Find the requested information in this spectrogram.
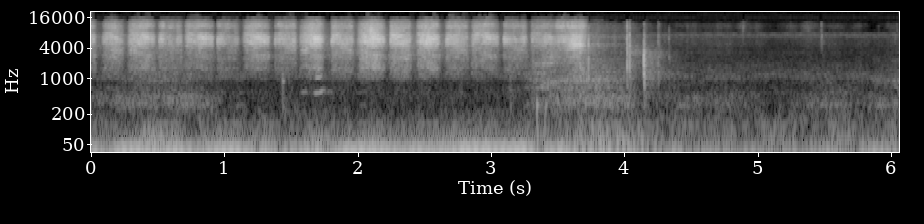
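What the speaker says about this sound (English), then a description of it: "You could sand on this for the next year and you'd hardly make a dent in it." Hand sanding a hardened tool-steel part from a Delphi 670/680 steering gearbox, a rhythmic series of close, brisk rasping strokes for about three and a half seconds, then quieter scattered scrapes.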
